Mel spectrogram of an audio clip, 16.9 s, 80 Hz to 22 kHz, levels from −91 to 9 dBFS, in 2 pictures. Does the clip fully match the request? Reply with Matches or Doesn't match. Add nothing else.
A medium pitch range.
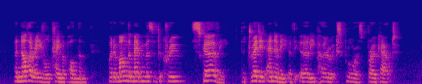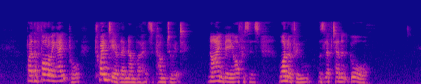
Matches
